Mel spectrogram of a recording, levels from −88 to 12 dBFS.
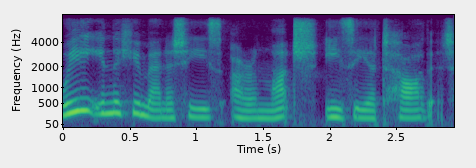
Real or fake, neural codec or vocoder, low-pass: fake; codec, 16 kHz, 0.8 kbps, ZipCodec; 7.2 kHz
